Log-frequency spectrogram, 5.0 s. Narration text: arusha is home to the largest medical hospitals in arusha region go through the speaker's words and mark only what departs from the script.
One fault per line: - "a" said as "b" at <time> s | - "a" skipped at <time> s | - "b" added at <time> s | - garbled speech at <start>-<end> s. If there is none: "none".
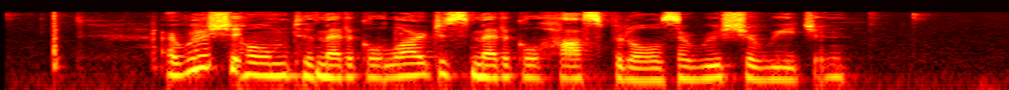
- "is" skipped at 1.2 s
- "the" said as "medical" at 1.6 s
- "in" skipped at 3.4 s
